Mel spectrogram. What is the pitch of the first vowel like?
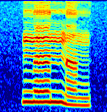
high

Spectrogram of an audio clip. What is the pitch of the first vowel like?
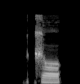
low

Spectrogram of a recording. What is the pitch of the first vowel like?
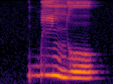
high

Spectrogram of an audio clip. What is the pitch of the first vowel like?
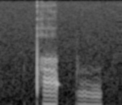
low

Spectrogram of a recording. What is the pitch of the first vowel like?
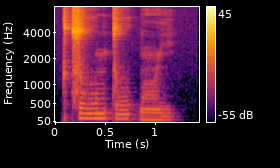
high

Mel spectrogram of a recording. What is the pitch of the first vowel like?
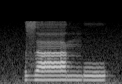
high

